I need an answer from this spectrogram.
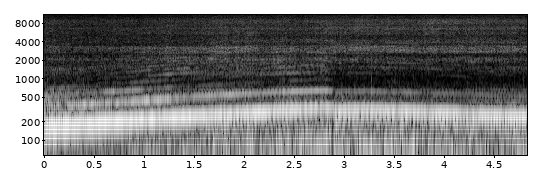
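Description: Motorcycle engine heard from the rider's seat, revs climbing steadily for about three seconds, then dipping and slowly falling as the throttle eases off.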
